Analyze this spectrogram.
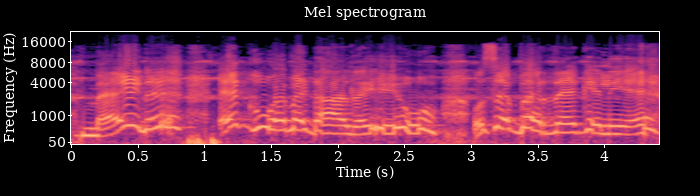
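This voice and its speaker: A woman's cartoonish character voice, extremely high in pitch, over clear background noise. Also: fairly slow pace. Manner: cackling.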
